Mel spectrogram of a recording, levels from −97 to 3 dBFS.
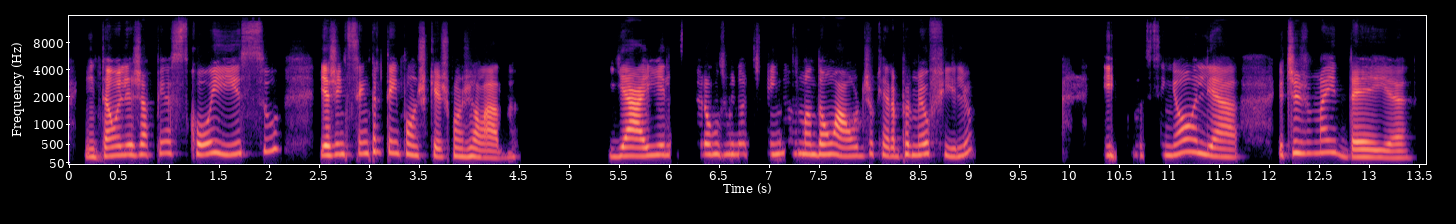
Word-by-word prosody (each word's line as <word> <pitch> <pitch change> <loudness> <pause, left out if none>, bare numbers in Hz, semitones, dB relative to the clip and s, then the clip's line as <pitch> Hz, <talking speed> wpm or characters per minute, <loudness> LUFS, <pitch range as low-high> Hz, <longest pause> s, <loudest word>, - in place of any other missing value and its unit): Então 210 +3 +1
ele 240 +1 +2
já 245 +1 0
pescou 265 0 -2
isso, 280 +6 -3 0.4
e 235 - +8
a - - +9
gente 255 +1 -2
sempre 275 +5 -3
tem 290 -2 0
pão 255 -2 0
de 225 - -4
queijo 195 -3 -1
congelado. 190 -5 +1 1.1
E 200 +2 -1
aí 215 +2 +7
ele 240 0 -2 0.3
tirou 255 0 0
uns 255 - -3
minutinhos 255 +1 -6
mandou 255 -1 +2
um 255 - +2
áudio 215 +3 +2
que 255 -2 -8
era 210 -1 -1
para 255 +5 -2
o 235 - -4
meu 250 +3 +1
filho 230 - -6 1.3
e 230 - +1
ele 220 - -4
falou 235 -1 -17
assim: 235 +1 -7
"Olha, 245 -11 +2 0.4
eu 235 - -4
tive 285 -1 +2
uma 290 +2 -2
ideia". 185 - +1
245 Hz, 170 wpm, -24 LUFS, 210-265 Hz, 1.3 s, a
